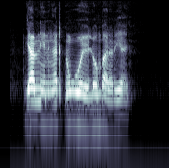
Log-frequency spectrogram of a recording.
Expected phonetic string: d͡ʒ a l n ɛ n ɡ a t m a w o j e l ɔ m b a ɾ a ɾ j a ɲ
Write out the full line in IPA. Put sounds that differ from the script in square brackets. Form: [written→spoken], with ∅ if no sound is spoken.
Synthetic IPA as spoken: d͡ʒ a l n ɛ n [ɡ→ŋ] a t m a w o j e l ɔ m b a ɾ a ɾ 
